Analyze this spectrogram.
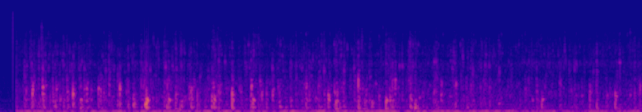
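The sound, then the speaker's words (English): Water laps against the hull of an angling boat on a trout lake in County Waterford, Ireland. Many small, irregular splashes and slaps stay faint throughout over a steady low hum. “That's the sound of the water lapping against an angling boat.”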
